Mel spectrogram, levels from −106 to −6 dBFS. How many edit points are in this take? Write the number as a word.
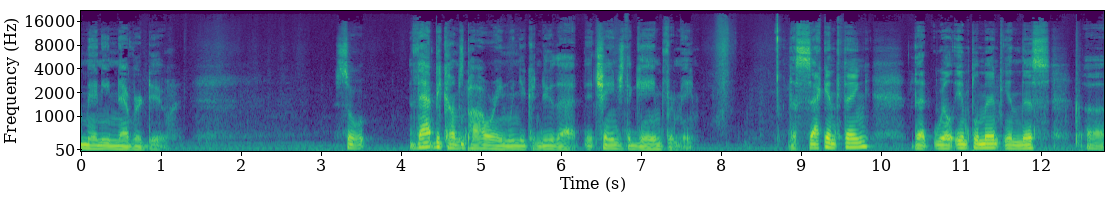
two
